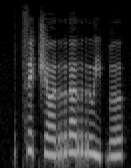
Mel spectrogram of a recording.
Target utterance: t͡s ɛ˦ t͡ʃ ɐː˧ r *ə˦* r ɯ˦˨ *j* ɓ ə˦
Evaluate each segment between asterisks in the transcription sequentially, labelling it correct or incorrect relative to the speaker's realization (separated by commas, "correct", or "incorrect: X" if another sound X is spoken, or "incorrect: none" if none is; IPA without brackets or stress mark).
incorrect: ɐ˦, correct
